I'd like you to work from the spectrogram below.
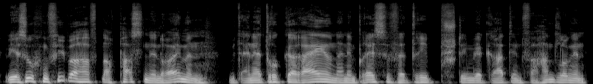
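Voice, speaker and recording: A jovial, persuasive magazine editor with a hearty, breezy way of selling his plans, as a man reads him aloud. His voice sits on the low side and sounds close and dry. He talks like a man pitching a deal to an old friend. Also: fast, a little mellow, no echo.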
